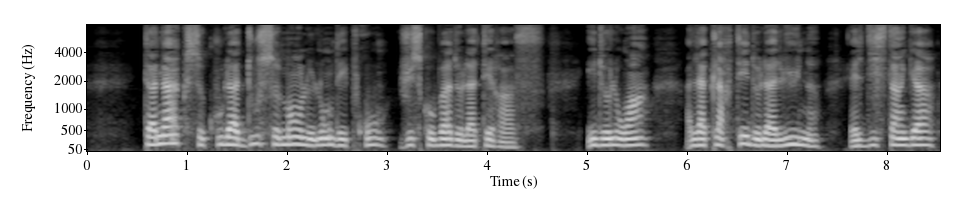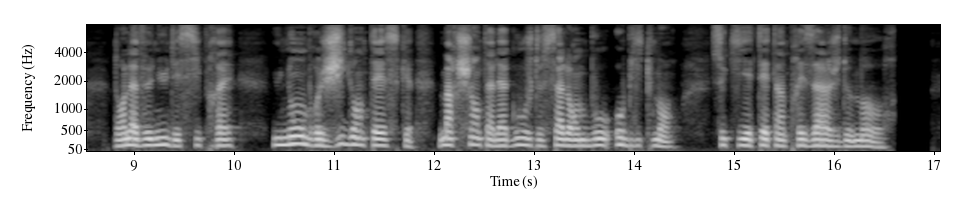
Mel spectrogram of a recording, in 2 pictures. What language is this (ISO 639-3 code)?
fra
